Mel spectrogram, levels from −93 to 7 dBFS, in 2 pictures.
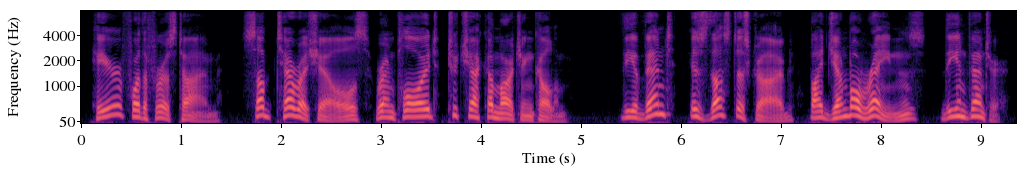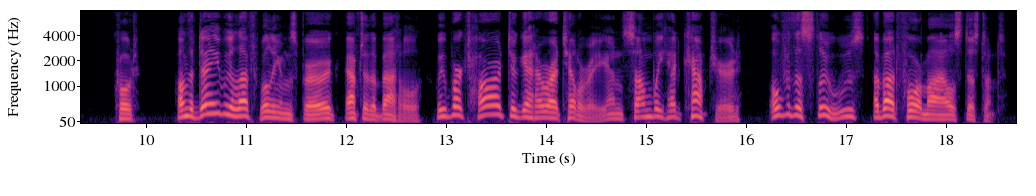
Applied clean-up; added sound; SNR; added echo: none; none; none; none.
